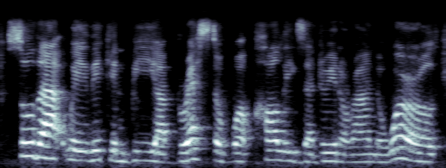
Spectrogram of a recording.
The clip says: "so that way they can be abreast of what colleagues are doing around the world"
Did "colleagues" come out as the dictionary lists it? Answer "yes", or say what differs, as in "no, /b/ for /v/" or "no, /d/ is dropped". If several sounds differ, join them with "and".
yes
